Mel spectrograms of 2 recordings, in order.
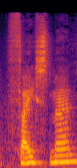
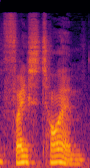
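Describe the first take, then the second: First: "Face man" said as two words, puzzled rising; misheard word. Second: "FaceTime" said slowly as one word, settling it; corrected word. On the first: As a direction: wonder aloud at "Face man". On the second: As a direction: realise it's "FaceTime" and say it slowly. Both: Shown as a demonstration.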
